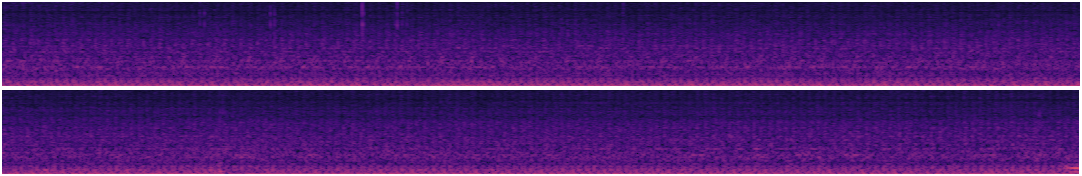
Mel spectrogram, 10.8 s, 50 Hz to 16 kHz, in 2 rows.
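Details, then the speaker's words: Solex 44PHH carburetors on a test engine, idle mixture screws being tuned (start 1.5 turns out): backing out makes it falter, returning to the best setting gives an even, steady low idle with no hunting or misses; normal idle. "Back out a little bit. Start to falter again. Back in where we had them. We got our best running."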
